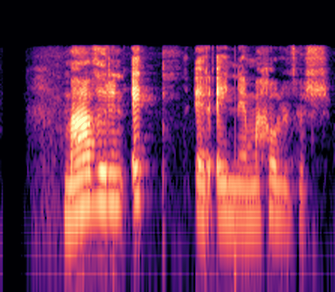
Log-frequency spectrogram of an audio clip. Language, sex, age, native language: Icelandic, female, 30-39, Icelandic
